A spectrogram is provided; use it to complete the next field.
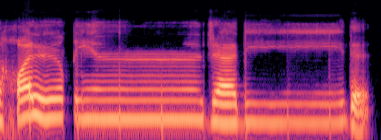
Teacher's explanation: my middle of the tongue is already elevated towards the roof of the mouth for the makhraj of the jim. However, I am not touching the top. I'm just close to touching the upper palate. · if we stop, we do the qalqala of the dal, we bounce the dal.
